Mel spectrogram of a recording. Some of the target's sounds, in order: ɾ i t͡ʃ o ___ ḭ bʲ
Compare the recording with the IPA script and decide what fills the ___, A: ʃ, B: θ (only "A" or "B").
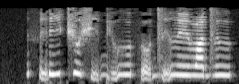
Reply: A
